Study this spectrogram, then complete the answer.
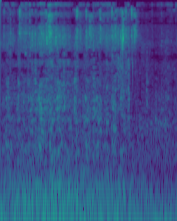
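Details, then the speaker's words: Dashboard after sealing its cracks with black silicone, before fitting a DashSkin, on a test drive over very rough roads: only low, even road rumble, no dash clicking or rattling (it normally goes click, click). Panel now quiet. "Here, at least it's not even making any noise yet. And when I tell y'all, these roads are terrible."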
